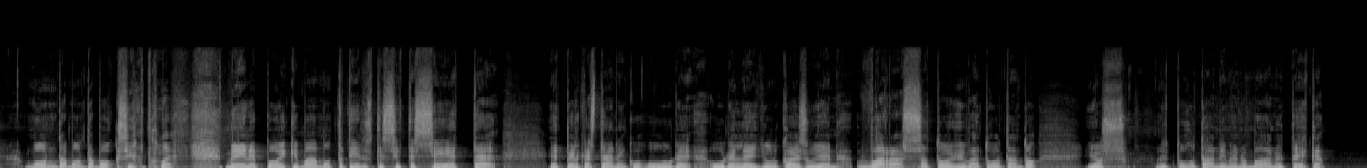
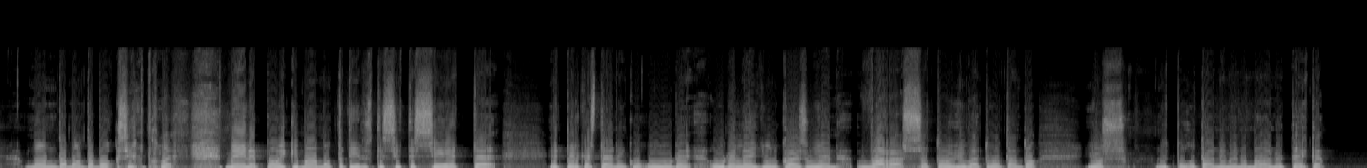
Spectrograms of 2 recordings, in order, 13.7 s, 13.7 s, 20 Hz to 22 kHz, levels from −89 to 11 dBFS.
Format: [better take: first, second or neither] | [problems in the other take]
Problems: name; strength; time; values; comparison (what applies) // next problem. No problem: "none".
first | distortion; slight; 4% of the sound clipped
